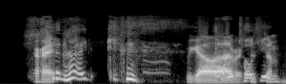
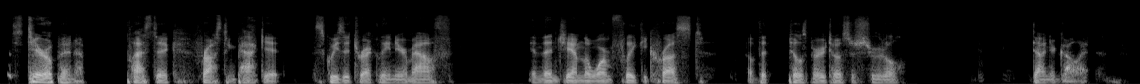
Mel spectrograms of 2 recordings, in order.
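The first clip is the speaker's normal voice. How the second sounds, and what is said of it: Whispering. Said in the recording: “Why are you whispering?”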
